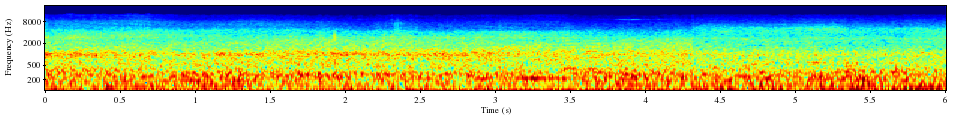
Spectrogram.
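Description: Steady road traffic noise, a continuous low rumble of passing vehicles with no single event standing out.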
